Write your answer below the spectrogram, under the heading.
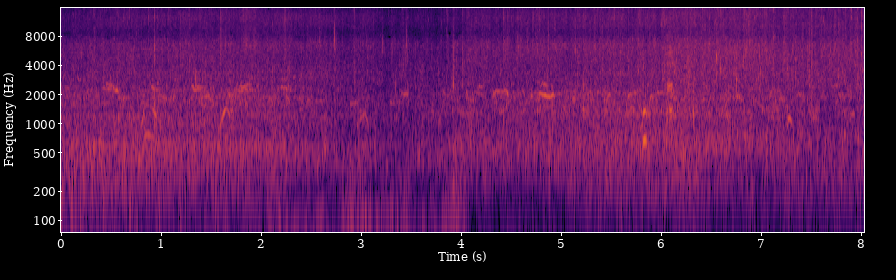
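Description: A large flock of domestic ducks quacking over one another, with water splashing and churning as a person wades quickly through the flooded paddy among them.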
